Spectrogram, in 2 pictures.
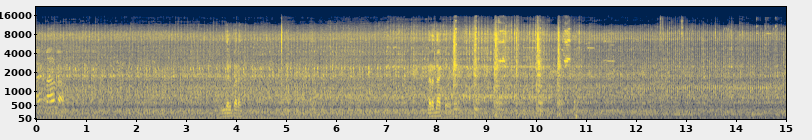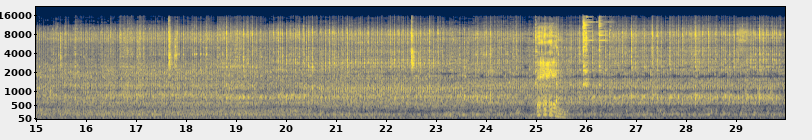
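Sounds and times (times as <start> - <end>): tractor engine idling: 0.0 - 29.9
metallic clicks and clinks: 25.9 - 26.7.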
